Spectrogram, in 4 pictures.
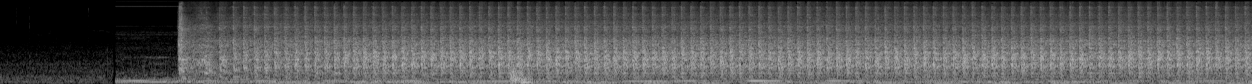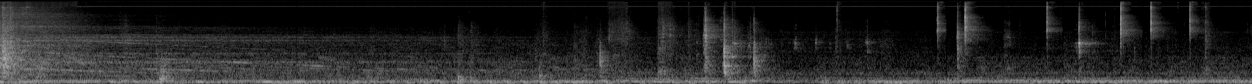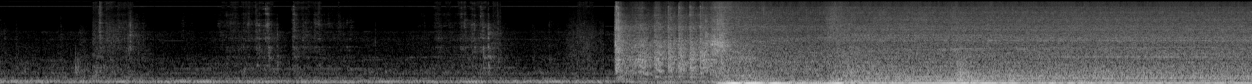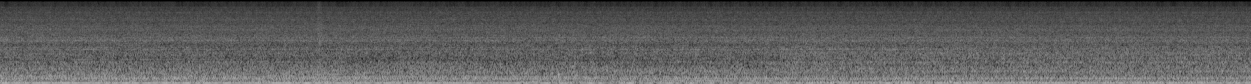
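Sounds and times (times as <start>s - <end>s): car engine idling: 1.2s - 18.6s, 31.2s - 50.0s.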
